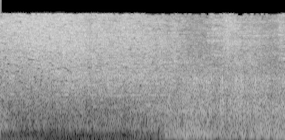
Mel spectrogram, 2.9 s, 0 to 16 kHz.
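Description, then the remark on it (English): Heavy rain and wind of a huge cyclone hitting India's eastern coast roar in a dense, steady wash of noise, with winds over 120 miles an hour and a deep rumbling gust swelling in about halfway through and staying loud to the end. No voices. “It's brought rain and winds of more than 120 miles an hour, causing widespread damage and flooding in low-lying areas.”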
